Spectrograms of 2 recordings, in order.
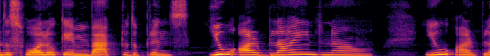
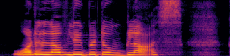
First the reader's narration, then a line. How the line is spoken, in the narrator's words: cried the little girl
